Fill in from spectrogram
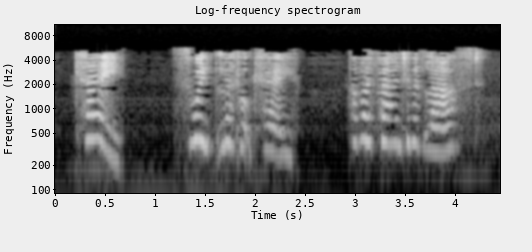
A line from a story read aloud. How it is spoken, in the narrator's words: cried out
